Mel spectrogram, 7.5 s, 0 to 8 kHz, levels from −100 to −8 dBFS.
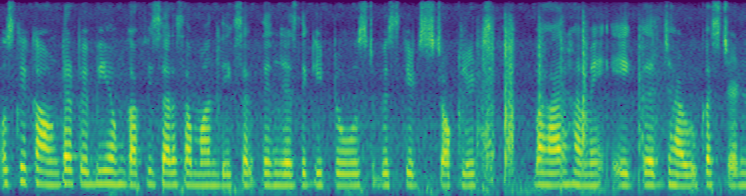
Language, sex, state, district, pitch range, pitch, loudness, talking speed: Chhattisgarhi, female, Chhattisgarh, Jashpur, 175-185 Hz, 180 Hz, -19 LUFS, 175 wpm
